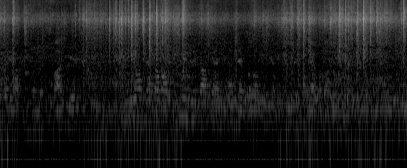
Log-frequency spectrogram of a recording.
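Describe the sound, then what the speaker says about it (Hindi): Pigeons at a Quetta loft give soft, repeated low coos, fairly faint and close, mixed with rustling and light handling noises. "ये कड़ी वाला कबूतर है जी, आज जो आपने मंजूर साहब के घर में देखे थे"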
